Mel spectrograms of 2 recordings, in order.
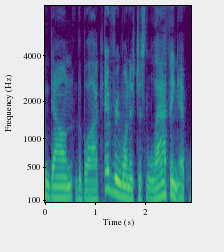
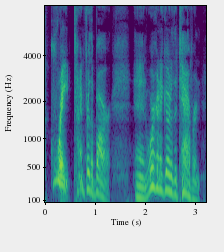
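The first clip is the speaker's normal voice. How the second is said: eager cheer; 6 semitones higher than usual. Retold or imitated. Player cheers going to bar.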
